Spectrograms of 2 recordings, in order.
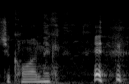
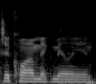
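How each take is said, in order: First: The surname ends in a plain 'millan' sound. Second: The surname ends with an added 'millian' sound. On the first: The speaker calls it right. "is Jaquan McMillan" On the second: The speaker calls it wrong. "not Jaquan McMillian"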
